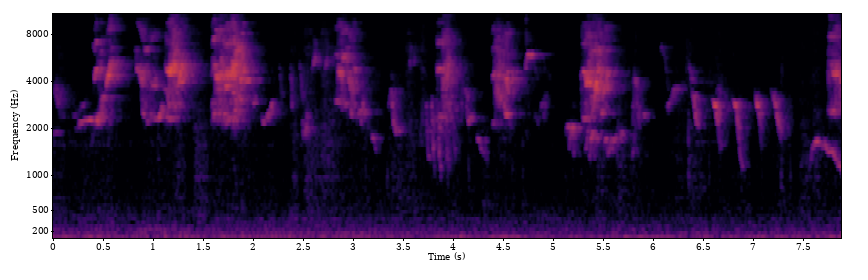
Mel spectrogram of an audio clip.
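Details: Dense, energetic song of a white-rumped shama from Medan: harsh buzzy bursts and scratchy high chatter tumbling together, ending in a few quick descending whistled notes, with a low hum behind.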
